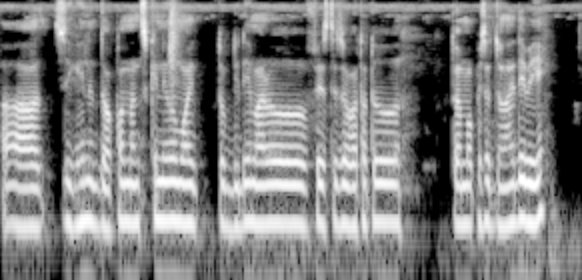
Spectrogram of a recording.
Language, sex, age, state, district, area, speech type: Assamese, male, 30-45, Assam, Goalpara, urban, spontaneous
